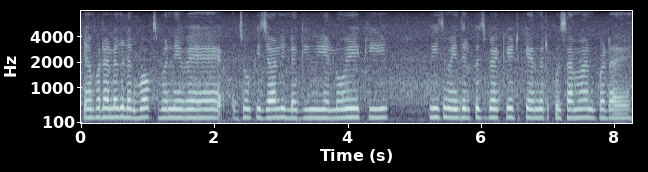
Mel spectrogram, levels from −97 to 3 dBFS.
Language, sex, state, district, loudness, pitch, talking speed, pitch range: Hindi, female, Rajasthan, Bikaner, -15 LUFS, 225 Hz, 190 wpm, 220-230 Hz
